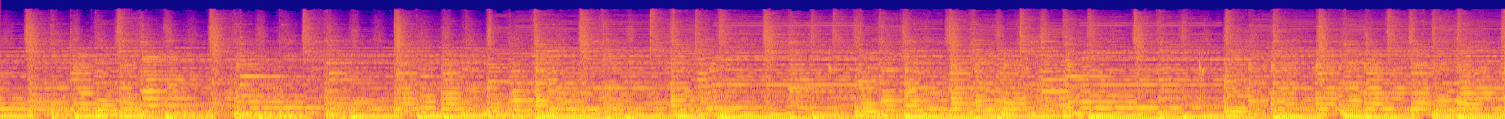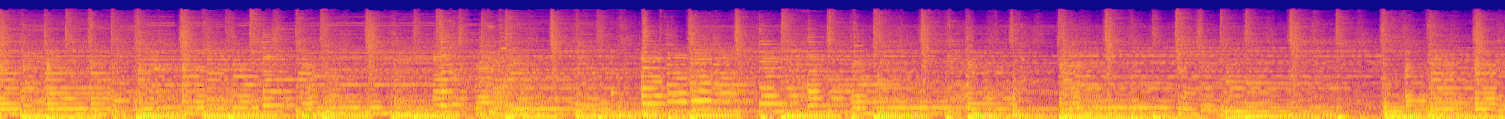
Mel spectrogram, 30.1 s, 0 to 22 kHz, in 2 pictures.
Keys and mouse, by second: 1.5 click, 3.6 middle click, 6.7 alt+click, 8.5 middle click, 10.0 KP_3, 10.3 KP_Decimal, 11.2-12.7 middle drag, 13.4 1, 14.7 k, 18.8-22.6 middle drag, 23.3 middle click, 24.3 Tab, 24.6 middle click, 26.2 click, 26.7 middle click, 28.9-30.1 drag.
